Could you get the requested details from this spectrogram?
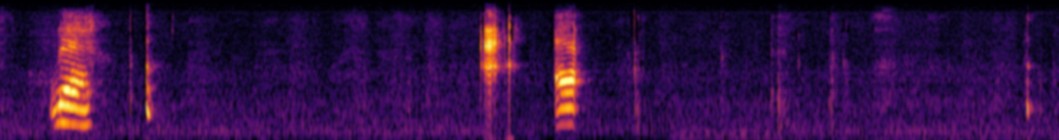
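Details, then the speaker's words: Baby girl with hiccups, seemingly grumpy: quiet room with a few short infant vocal bursts and faint catches, about two clear hiccup-like sounds; infant hiccups. "You don't like having the hiccups, do you? Do they make you grumpy?"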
